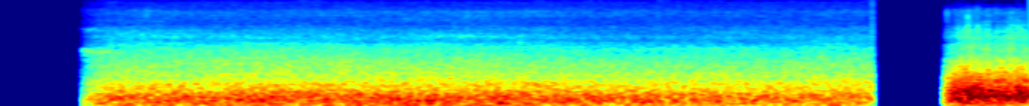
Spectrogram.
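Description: Wind blows and rustles through palm trees.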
